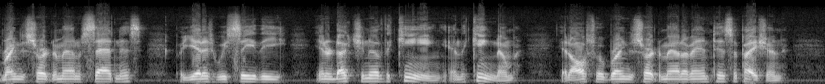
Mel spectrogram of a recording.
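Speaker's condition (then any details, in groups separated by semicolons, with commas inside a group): No condition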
